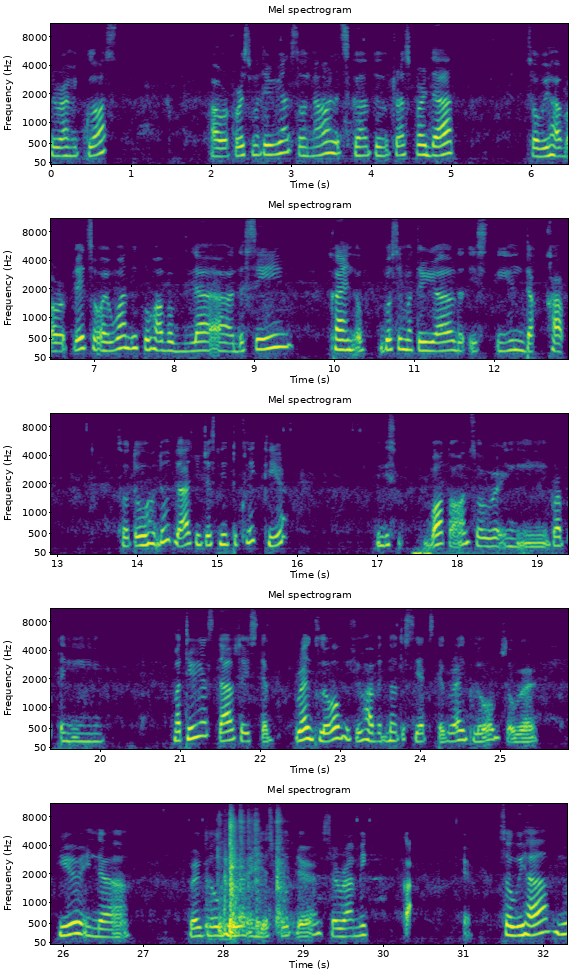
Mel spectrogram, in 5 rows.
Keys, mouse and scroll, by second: 0.5 click, 2.4 click, 2.8 click, 6.9 click, 7.8 click, 8.6-8.9 scroll down 1, 9.1 middle click, 10.9 right click, 16.9 click, 18.6 KP_7, 19.9 right click, 20.8 click, 21.8 right click, 25.1 shift+d, 28.0 click, 29.3 KP_1, 30.7 scroll up 1, 31.6 scroll up 1, 32.2 z.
